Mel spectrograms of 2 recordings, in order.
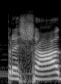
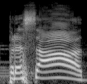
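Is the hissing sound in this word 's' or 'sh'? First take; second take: sh; s. First: The hissing sound is an sh. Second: The hissing sound is a plain s. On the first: The speaker calls it wrong. "अगर आप इसे गलत उच्चारण करेंगे" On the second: The speaker calls it right. "ये बिल्कुल सही शब्द है"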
